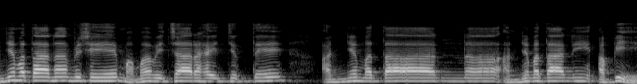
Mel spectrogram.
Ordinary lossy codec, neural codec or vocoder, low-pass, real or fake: none; vocoder, 44.1 kHz, 80 mel bands, Vocos; 7.2 kHz; fake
